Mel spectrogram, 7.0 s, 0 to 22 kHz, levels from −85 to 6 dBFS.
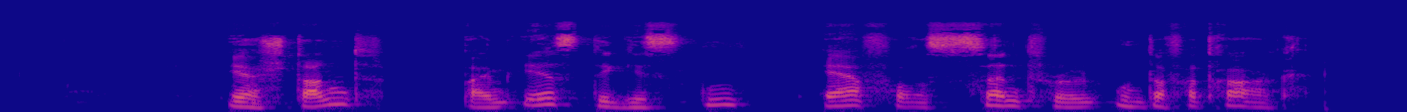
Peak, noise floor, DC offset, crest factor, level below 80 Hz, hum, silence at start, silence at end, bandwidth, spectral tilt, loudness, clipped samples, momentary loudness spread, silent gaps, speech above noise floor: -24 dBFS; -85 dBFS; under 0.1%; 20 dB; -88 dBFS; none; 1.15 s; 0.55 s; 11 kHz; -2 dB/octave; -40 LUFS; under 0.1%; 18 LU; none; 44 dB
